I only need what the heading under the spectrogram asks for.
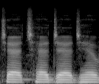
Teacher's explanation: ये च वर्ग जो होती हैं तालु से बोली जाती हैं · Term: तालव्य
